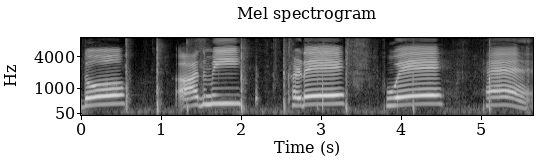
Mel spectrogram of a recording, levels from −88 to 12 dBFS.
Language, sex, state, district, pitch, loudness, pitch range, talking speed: Hindi, female, Haryana, Jhajjar, 310 Hz, -11 LUFS, 275-325 Hz, 55 wpm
